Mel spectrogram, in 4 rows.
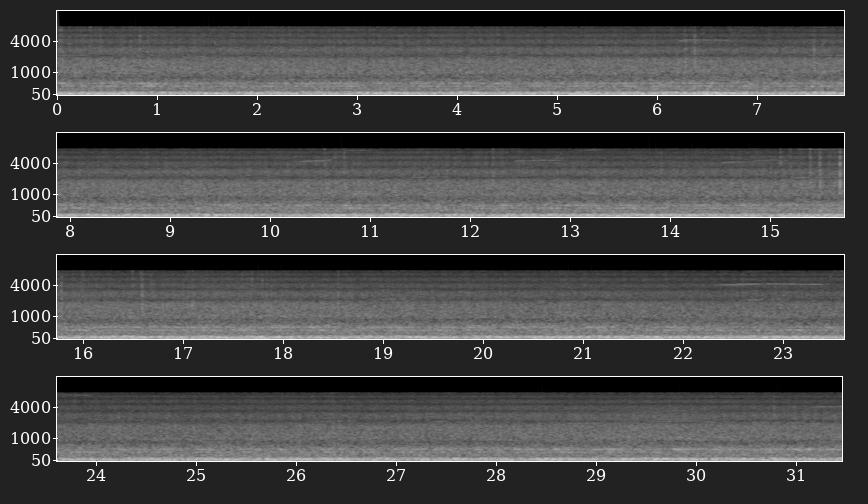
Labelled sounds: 12.4	12.9	killer whale, southern resident, 4.4 to 5.1 kHz
22.3	24.0	killer whale, southern resident, 3.3 to 8.0 kHz

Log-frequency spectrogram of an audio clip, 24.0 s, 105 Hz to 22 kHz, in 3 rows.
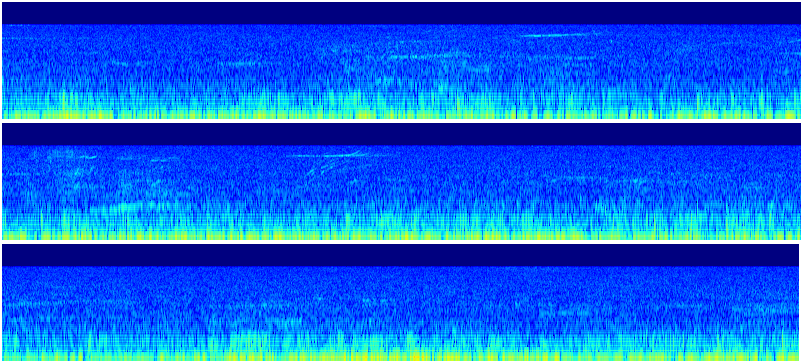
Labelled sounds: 5.1	6.1	killer whale, southern resident, 4.6 to 5.8 kHz

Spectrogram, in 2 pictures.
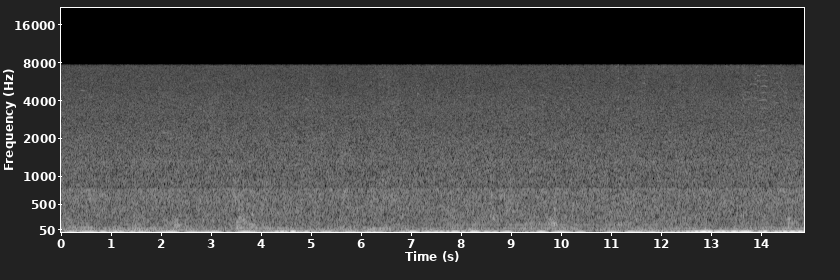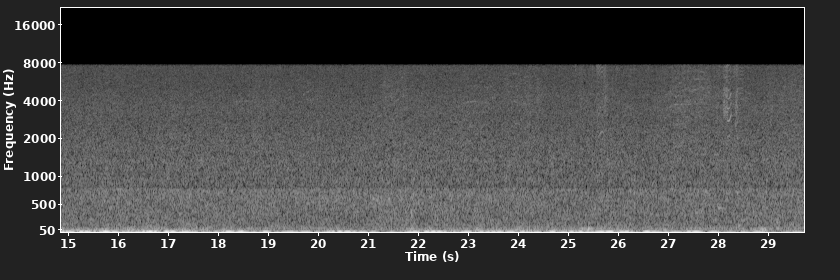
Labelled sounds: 22.9	23.2	Pacific white-sided dolphin, 3.8 to 4.0 kHz

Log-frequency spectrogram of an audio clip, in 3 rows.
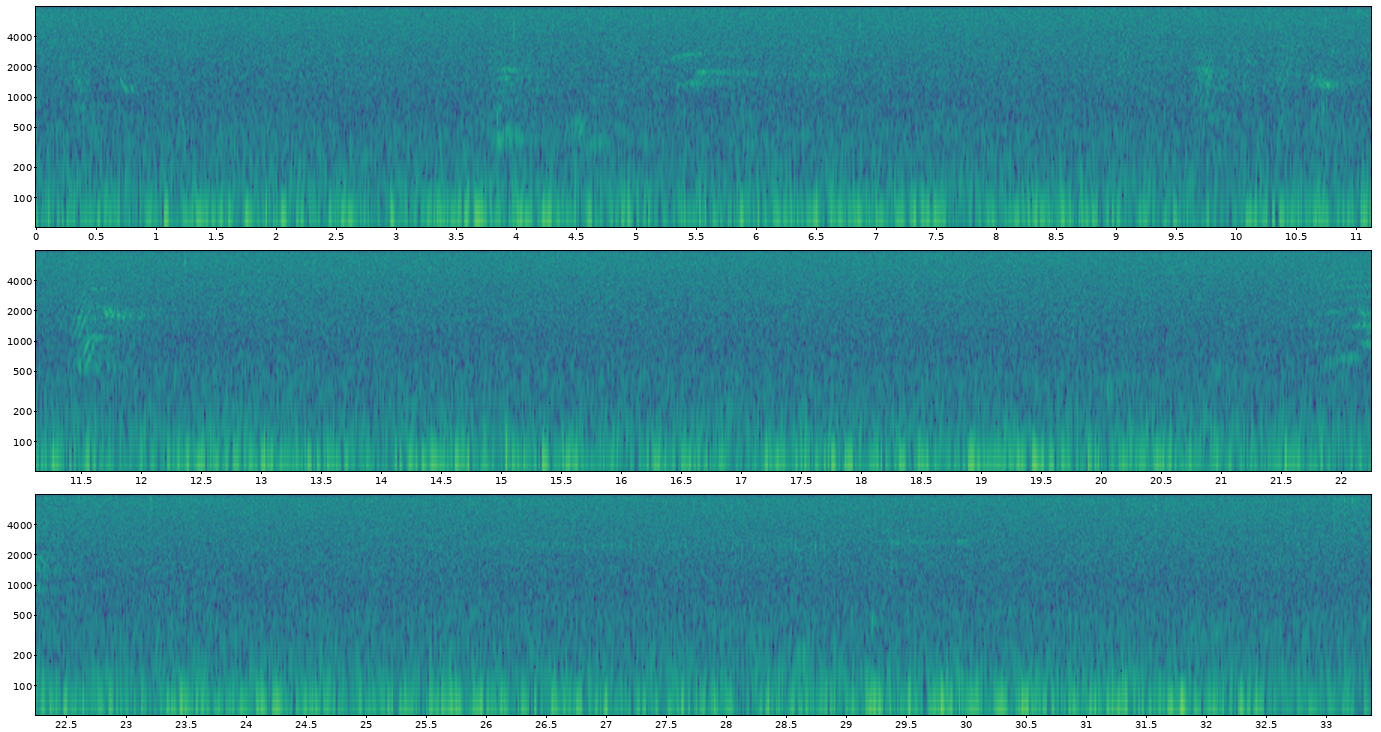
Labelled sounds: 5.2	5.9	killer whale, 0.90 to 2.8 kHz
11.3	12.0	killer whale, 0.54 to 3.3 kHz
21.7	22.4	killer whale, 0.63 to 4.2 kHz

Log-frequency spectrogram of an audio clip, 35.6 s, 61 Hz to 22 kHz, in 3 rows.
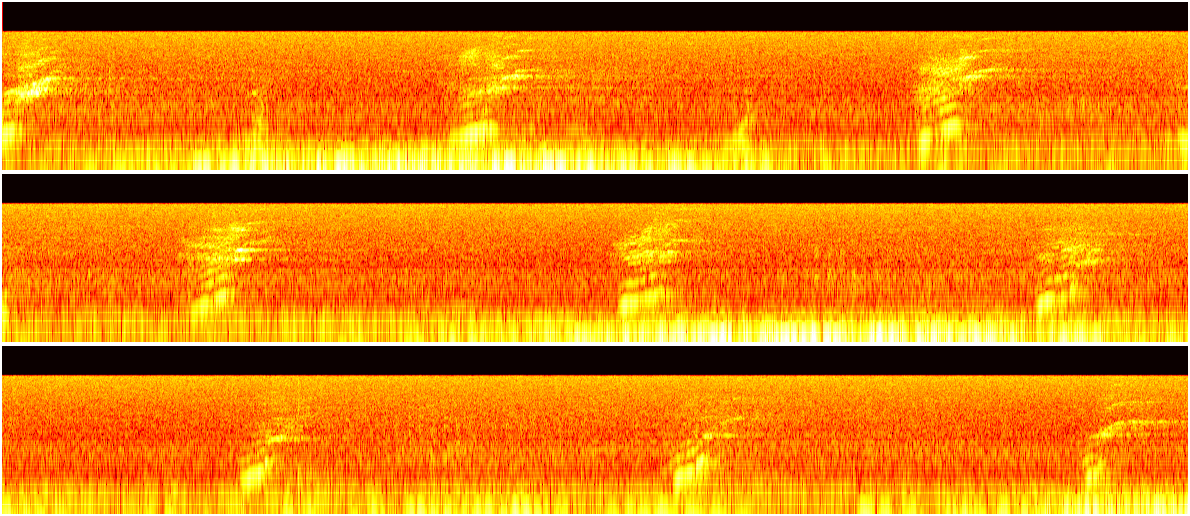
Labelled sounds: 0.0	0.8	humpback whale, 0.80 to 3.1 kHz
4.6	5.4	humpback whale, 0.80 to 4.2 kHz
9.1	10.1	humpback whale, 0.93 to 6.3 kHz
13.9	14.6	humpback whale, 0.96 to 2.2 kHz
18.1	19.2	humpback whale, 1.1 to 2.3 kHz
22.5	22.9	humpback whale, 0.86 to 1.9 kHz
26.4	26.9	humpback whale, 0.80 to 2.0 kHz
30.7	31.1	humpback whale, 0.86 to 1.1 kHz
34.6	35.4	humpback whale, 0.83 to 3.2 kHz

